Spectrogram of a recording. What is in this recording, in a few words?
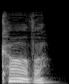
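"carver", English, British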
